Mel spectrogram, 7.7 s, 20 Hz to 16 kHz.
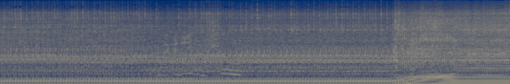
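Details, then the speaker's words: John Deere 440 crawler with GM Detroit 2-53 two-stroke diesel, 6V positive ground, after electrical repair (key switch, relocated solenoid, overhauled starter): deep steady drone with fast even buzzing beat, no misses or knocks; runs as it should. "together but I can show that it once again it runs runs like it's supposed"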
